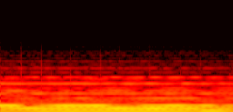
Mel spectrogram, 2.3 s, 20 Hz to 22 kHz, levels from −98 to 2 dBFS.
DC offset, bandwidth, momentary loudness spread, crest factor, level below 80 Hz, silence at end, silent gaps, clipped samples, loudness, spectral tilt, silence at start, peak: under 0.1%; 2.5 kHz; 2 LU; 8 dB; -44 dBFS; 0 s; none; under 0.1%; -31 LUFS; -13.5 dB/octave; 0 s; -22 dBFS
